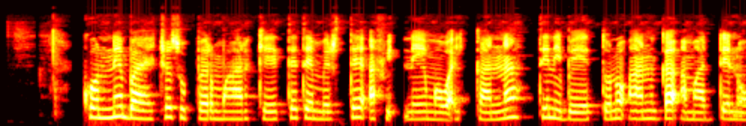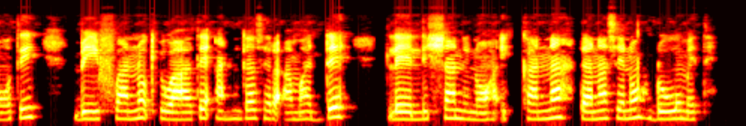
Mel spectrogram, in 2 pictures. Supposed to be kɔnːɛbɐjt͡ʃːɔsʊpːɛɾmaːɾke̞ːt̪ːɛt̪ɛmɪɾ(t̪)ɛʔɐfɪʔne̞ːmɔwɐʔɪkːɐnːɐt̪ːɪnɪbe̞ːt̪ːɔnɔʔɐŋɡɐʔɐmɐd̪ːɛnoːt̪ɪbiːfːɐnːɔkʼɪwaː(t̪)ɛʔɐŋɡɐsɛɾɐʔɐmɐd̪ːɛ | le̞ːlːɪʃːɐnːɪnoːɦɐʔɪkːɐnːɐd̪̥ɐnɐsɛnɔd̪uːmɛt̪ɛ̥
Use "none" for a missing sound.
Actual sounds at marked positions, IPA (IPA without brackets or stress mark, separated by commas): t̪, t̪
